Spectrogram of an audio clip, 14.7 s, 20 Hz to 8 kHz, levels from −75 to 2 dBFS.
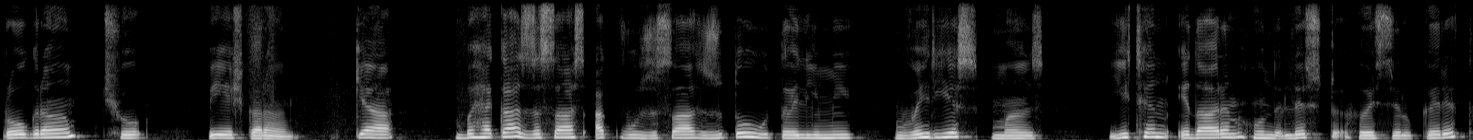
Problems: none marked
